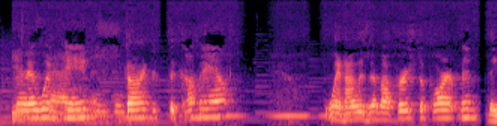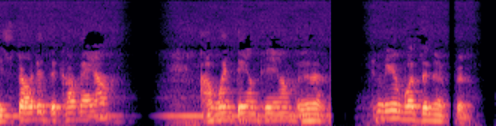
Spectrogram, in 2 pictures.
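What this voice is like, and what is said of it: Baltimore accent. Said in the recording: “my mom's authentic Baltimore accent”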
